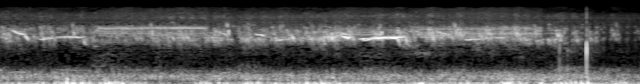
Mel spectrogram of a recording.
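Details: Baya weaver birds giving thin high chattering notes with a couple of clear whistled slurs in the middle, over a steady low rumble of wind-like background noise.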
